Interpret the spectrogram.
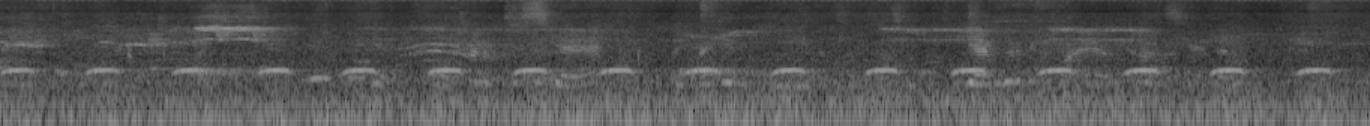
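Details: Male Superb Lyrebird kept in a rainforest aviary at Adelaide Zoo, South Australia, a mimic of other birds, car alarms, ringtones and machinery: a steady series of short arched whistled notes, nearly two per second, over a rumbling background with faint higher whistles.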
